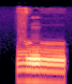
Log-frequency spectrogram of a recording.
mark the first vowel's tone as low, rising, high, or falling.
low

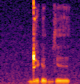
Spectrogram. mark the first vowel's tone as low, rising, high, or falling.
low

